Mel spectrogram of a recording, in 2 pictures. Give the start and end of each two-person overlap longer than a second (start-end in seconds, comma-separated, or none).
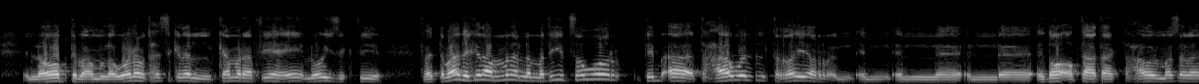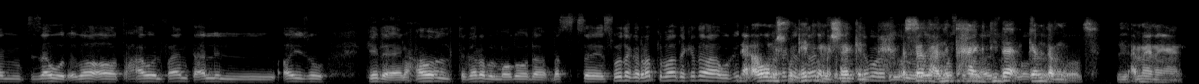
19.4-22.7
